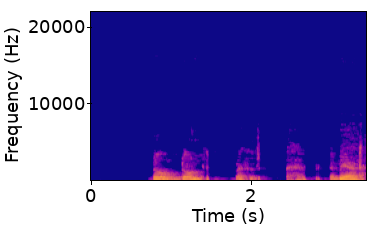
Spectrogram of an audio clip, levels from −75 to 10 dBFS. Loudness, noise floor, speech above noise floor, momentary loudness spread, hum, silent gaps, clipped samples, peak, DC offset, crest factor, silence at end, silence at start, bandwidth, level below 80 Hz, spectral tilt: -20 LUFS; -84 dBFS; 67 dB; 17 LU; none; none; under 0.1%; -2 dBFS; under 0.1%; 16 dB; 0 s; 0.75 s; 7 kHz; -58 dBFS; -9.5 dB/octave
